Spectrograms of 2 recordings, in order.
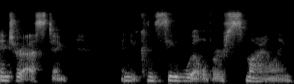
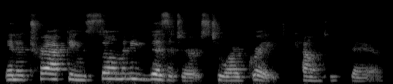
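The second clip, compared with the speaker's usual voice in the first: loudspeaker announcer; 5 semitones higher than usual. Acted. Fair announcer booming praise of Wilbur to the crowd. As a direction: proclaim to the whole fair.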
